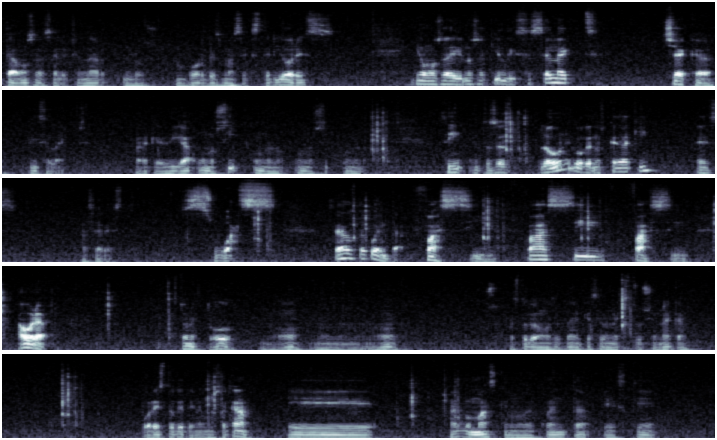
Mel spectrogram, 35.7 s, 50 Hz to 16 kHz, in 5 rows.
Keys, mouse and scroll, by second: 1.1 shift+right click, 3.0 click, 5.1 click, 7.6 click, 9.2 scroll down 1, 9.5-10.5 middle drag, 10.5 alt+click, 10.8 alt+Tab, 12.1 alt+Tab, 13.2-15.9 drag, 16.1 scroll down 2, 16.7 alt+Tab, 17.8 alt+Tab, 18.1-18.4 alt+scroll down 3, 19.0 alt+Tab, 20.0 alt+Tab, 21.2 shift+click, 21.7-22.2 shift+scroll up 3, 22.3 shift+middle click, 24.4 click, 24.8 middle click, 26.2 right click, 26.5 scroll down 1, 27.3 e, 28.6 alt+click, 29.1 alt+Tab, 30.6 alt+Tab, 31.1 click, 31.7-32.1 scroll up 2, 32.6 ctrl+r, 33.7 click, 35.3 click.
